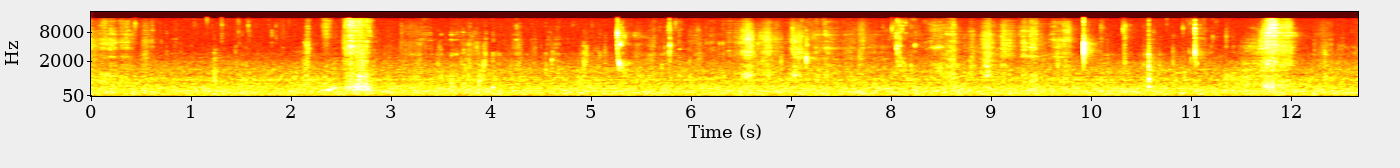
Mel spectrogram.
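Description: Close-miked chewing of juicy watermelon: many small wet clicks and squishes, with a metal spoon scooping flesh out of a hollowed watermelon half. Two louder wet bursts come about a third of the way in and near the end.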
